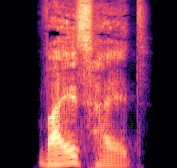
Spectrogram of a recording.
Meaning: 1. wisdom 2. insight 3. wise saying, wise words
- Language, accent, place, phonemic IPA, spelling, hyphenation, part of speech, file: German, Germany, Berlin, /ˈvaɪ̯shaɪ̯t/, Weisheit, Weis‧heit, noun, De-Weisheit.ogg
